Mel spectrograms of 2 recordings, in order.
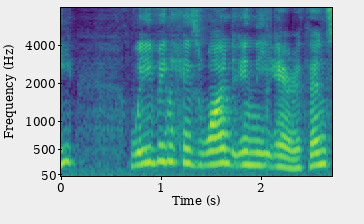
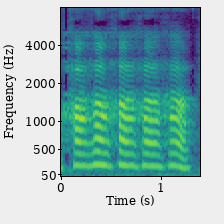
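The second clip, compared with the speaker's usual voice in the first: cackle. A narrator's reading. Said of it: "Dumbledore started to cockle".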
